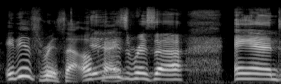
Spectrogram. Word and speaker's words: RZA: It's RZA. It is RZA, okay.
